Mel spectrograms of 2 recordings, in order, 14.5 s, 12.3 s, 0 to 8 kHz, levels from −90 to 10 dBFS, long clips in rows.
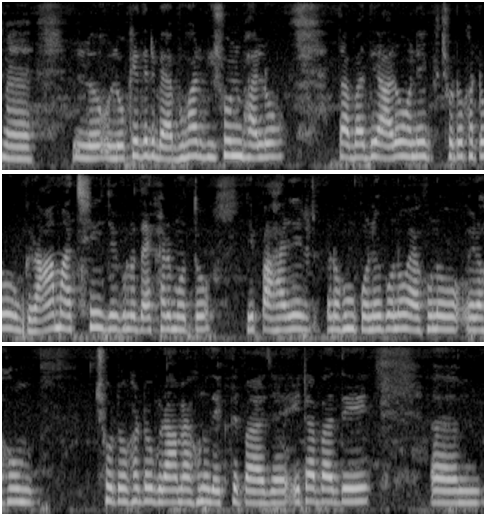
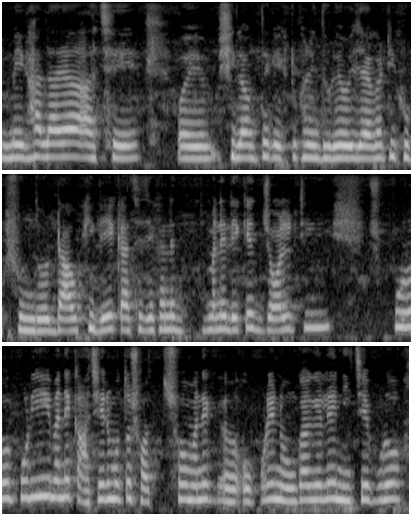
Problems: constant background noise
